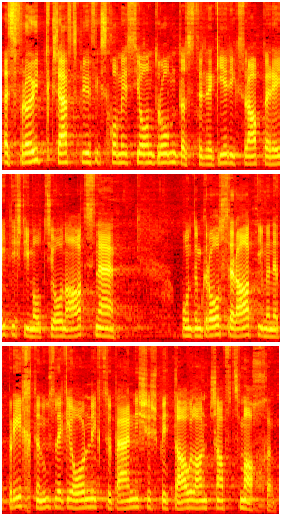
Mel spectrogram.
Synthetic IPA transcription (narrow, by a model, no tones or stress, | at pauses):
əsfrœʏtkʃæft͡spryəfɪkskʰɔmɪsjoːnd̪ɾʊmd̥ɑsd̥ərːɛɡ̥iːəɾɪksrɑːt̚b̥ɛɾɛɪtɪʃd̥imɔt͡sjoːnɑːt͡snæː | ʊndɪmɡɾoːsəɾɑːtɪmənəprɪχtənuslɛɡɛɔrnɪkt͡sʊɾb̥æːrniʃəʃpitɑːlːɑntʃɑftt͡smɑχə̰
